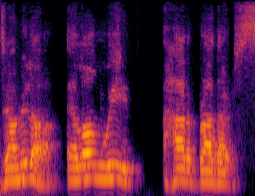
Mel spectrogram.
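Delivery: slow, deliberate dictation pace; slow reading. Shown as a demonstration. Teacher reading question ten slowly to the class. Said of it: "teacher reads question slowly".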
